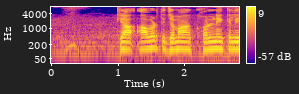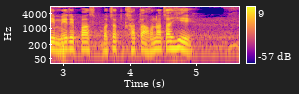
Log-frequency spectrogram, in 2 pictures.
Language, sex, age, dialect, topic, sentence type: Hindi, male, 25-30, Marwari Dhudhari, banking, question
